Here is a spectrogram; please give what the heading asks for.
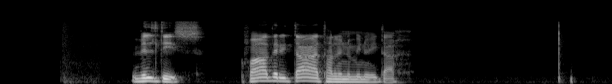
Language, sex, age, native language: Icelandic, male, 20-29, Icelandic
